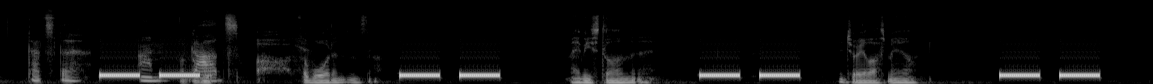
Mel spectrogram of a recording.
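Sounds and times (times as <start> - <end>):
speech: 0.3 - 3.9, 5.7 - 6.6, 8.5 - 9.2
telephone ringing for an incoming call from a county jail: 4.0 - 5.0, 7.0 - 8.0, 10.0 - 11.0.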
